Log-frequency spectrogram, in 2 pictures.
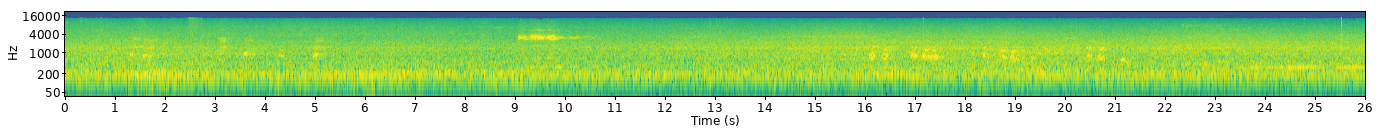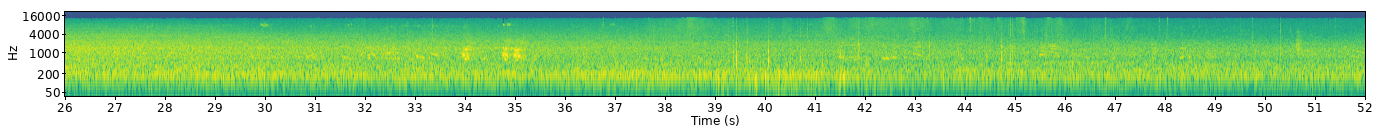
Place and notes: {"title": "Viale di San Paolo, 16", "date": "2011-03-07 10:21:00", "description": "San Paola public space", "latitude": "41.86", "longitude": "12.48", "altitude": "17", "timezone": "Europe/Rome"}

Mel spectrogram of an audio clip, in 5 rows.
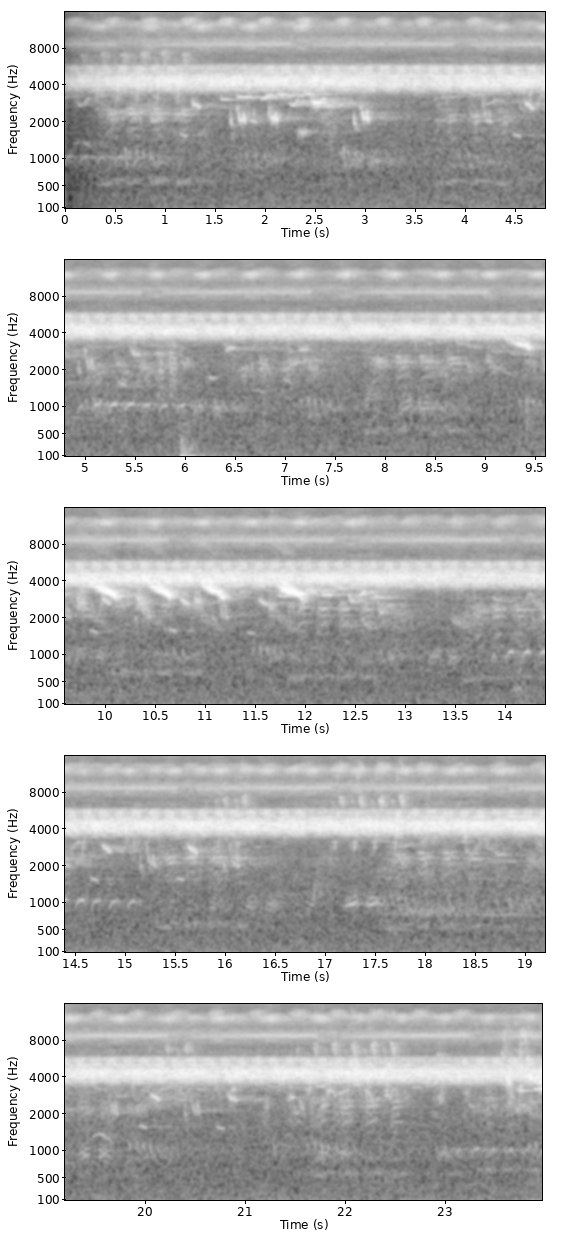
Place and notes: {"title": "Zhonggua Rd., 桃米里 Puli Township - Early morning", "date": "2015-06-12 05:25:00", "description": "In the morning, Bird calls, Crowing sounds, Cicadas cry\nZoom H2n MS+XY", "latitude": "23.94", "longitude": "120.92", "altitude": "503", "timezone": "Asia/Taipei"}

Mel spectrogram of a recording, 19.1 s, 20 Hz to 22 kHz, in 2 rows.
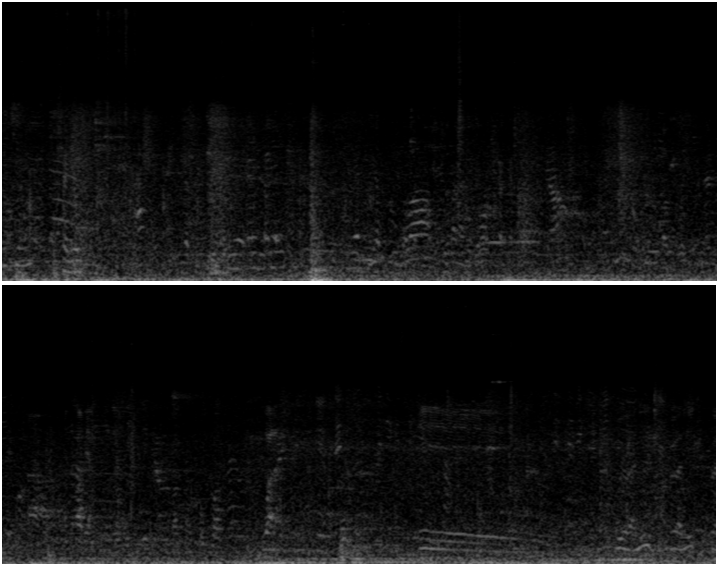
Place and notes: {"title": "place Richelme, Aix-en-Provence, Fr. - market ambience", "date": "2014-01-09 08:40:00", "description": "Place Richelme, food market setup, walk around the market\n(Sony PCM D50, OKM2)", "latitude": "43.53", "longitude": "5.45", "altitude": "207", "timezone": "Europe/Paris"}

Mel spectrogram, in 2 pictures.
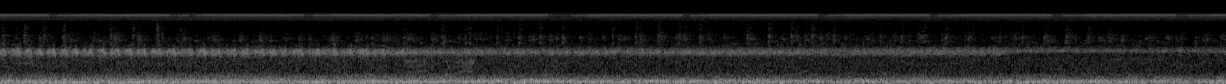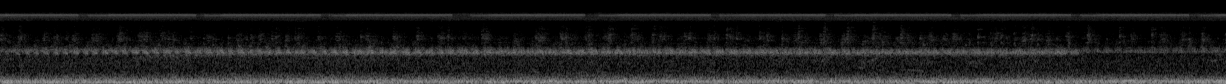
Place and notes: {"title": "大安森林公園, Taipei City, Taiwan - Frogs chirping", "date": "2015-06-26 22:13:00", "description": "in the Park, Bird calls, Frogs chirping\nZoom H2n MS+XY", "latitude": "25.03", "longitude": "121.53", "altitude": "8", "timezone": "Asia/Taipei"}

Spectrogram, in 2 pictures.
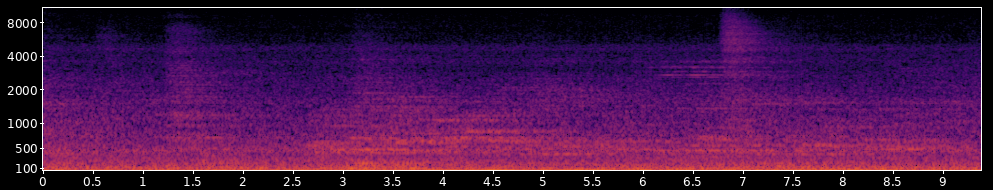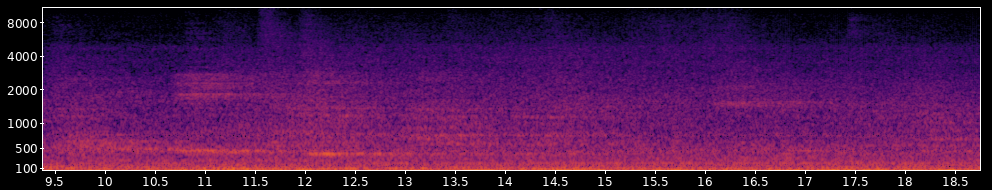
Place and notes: {"title": "Praha, FAMU, stairway hall", "date": "2011-06-22 13:25:00", "description": "big strairway at FAMU film school, 3rd floor", "latitude": "50.08", "longitude": "14.41", "altitude": "198", "timezone": "Europe/Prague"}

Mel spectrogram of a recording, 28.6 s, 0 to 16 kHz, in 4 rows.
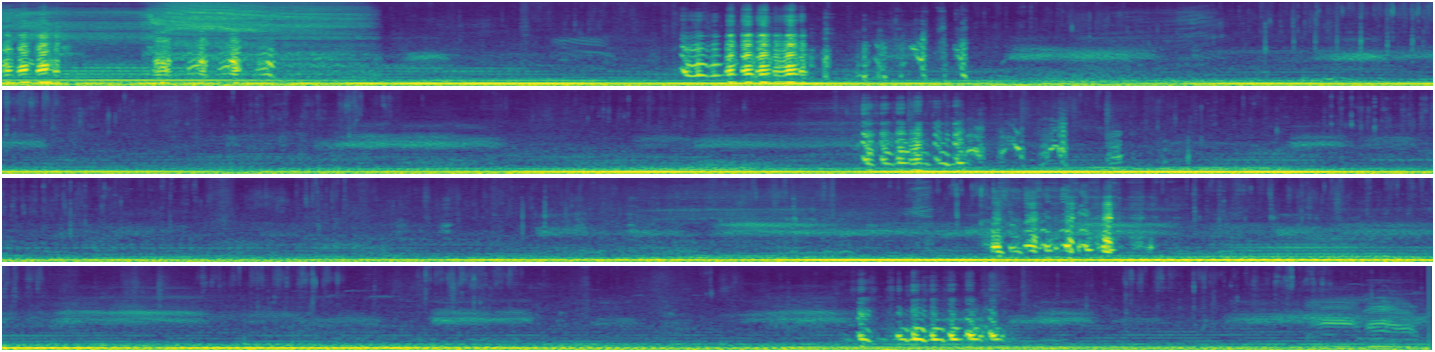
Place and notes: {"title": "Ducks and a Plane - Golden Valley, Malvern, UK", "date": "2020-11-04 14:00:00", "description": "I am sitting on a bench surrounded by geese and ducks so close they are treading on the mics sometimes. In front of me is a large lake and in the background a half a mile away sits the dark mass of the Malvern Hills. A plane wanders up, probably from Staverton Airfield not too far away. It practices a few manoeuvers and suddenly makes a sharp turn changing the engine note. The geese continue to beg for my lunch.", "latitude": "52.03", "longitude": "-2.33", "altitude": "58", "timezone": "Europe/London"}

